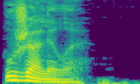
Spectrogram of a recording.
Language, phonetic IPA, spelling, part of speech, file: Russian, [ʊˈʐalʲɪɫə], ужалила, verb, Ru-ужалила.ogg
- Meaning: feminine singular past indicative perfective of ужа́лить (užálitʹ)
